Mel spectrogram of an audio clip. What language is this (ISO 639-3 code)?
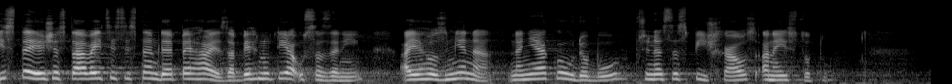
ces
